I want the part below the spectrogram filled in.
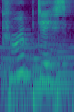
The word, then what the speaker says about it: Charybdis: It's pronounced Scylla, much like Scylla Black, but spelt S-C-Y-L-L-A, and Charybdis is kind of pronounced slightly like Cardi B, but also like the name Charis, but it's C-H-A-R-Y-B-D-I-S.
